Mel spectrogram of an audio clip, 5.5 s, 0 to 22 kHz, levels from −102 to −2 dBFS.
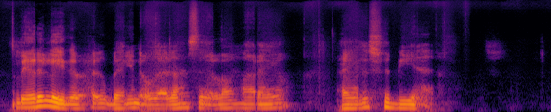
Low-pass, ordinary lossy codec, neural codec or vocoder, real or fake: none; none; codec, 44.1 kHz, 2.6 kbps, DAC; fake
